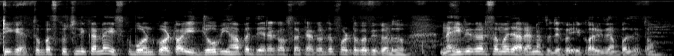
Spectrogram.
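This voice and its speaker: A man's voice: a little high, racing, warm tone, slight background noise. Man teaching chemistry, quizzing himself. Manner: repetitive, drills students with rhetorical questions. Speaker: chemistry tutor. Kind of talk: casual recorded lesson. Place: home.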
